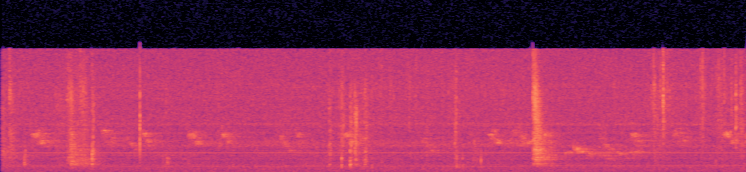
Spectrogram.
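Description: Small birds chirping at short intervals, with a few brief rustling scuffs, the clearest about five seconds in.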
